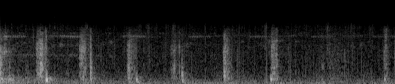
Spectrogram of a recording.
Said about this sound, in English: Golly, there's 2 horses, but no one's on them. No, I guess it... Well, they aren't Silver and Scout.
